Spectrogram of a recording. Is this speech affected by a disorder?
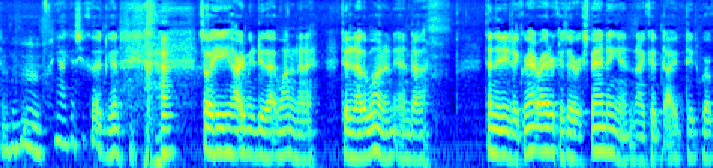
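Yes: Parkinson's disease.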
